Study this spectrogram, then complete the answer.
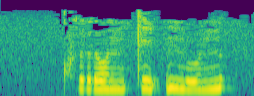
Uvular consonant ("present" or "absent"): absent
